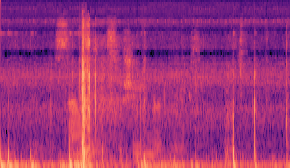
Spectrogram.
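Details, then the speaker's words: Stethoscope auscultation of the femoral artery by a student physical therapist, after the abdominal, renal and iliac arteries: soft, low pulse thumps with stethoscope rustle and no swishing bruit, a normal finding. "And then the lowest ones would be the femoral artery. And that would be a normal assessment because I did not hear any"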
